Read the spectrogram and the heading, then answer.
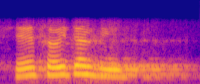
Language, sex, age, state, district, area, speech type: Odia, female, 30-45, Odisha, Dhenkanal, rural, conversation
